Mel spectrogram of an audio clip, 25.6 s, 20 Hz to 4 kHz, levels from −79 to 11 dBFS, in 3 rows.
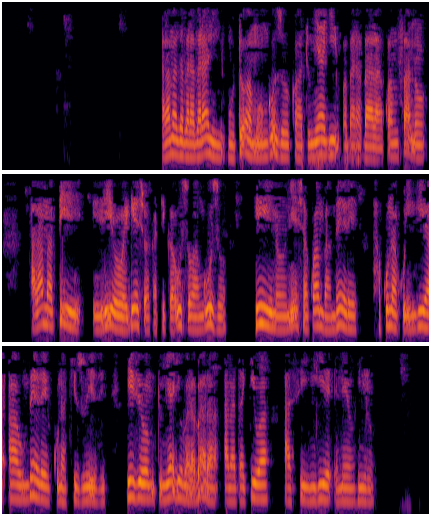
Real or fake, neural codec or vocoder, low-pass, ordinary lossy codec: real; none; 3.6 kHz; MP3, 16 kbps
